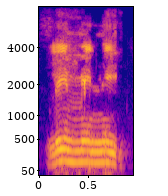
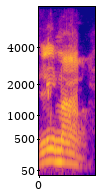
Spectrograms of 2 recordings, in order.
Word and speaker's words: limine: No, that's not how it's pronounced. Limini. No. It's Limine. Oh God, we having a difficulty time with this word.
